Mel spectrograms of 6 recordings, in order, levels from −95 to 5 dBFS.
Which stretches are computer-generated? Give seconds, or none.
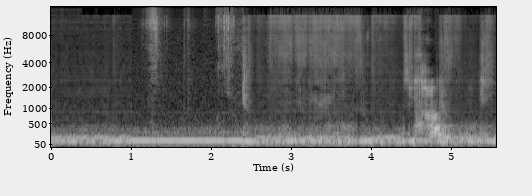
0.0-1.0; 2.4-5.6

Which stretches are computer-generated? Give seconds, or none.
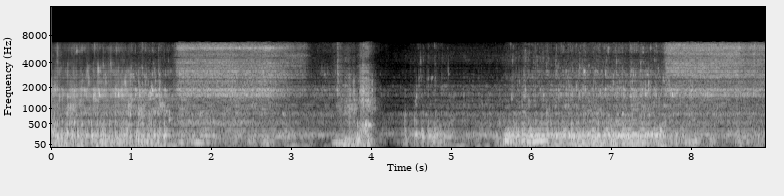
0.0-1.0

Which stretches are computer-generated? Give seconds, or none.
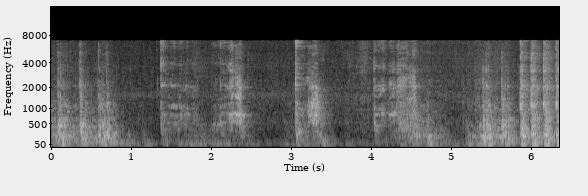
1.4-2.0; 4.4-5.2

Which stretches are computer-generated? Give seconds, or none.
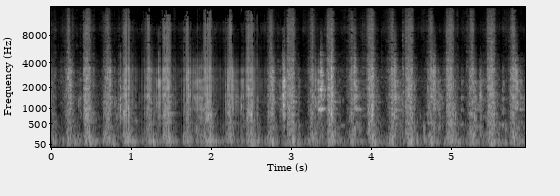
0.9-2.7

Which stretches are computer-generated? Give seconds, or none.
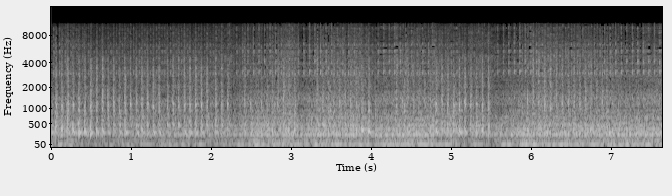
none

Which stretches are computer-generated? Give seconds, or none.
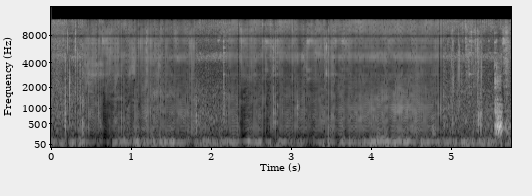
0.4-1.8; 2.2-4.9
